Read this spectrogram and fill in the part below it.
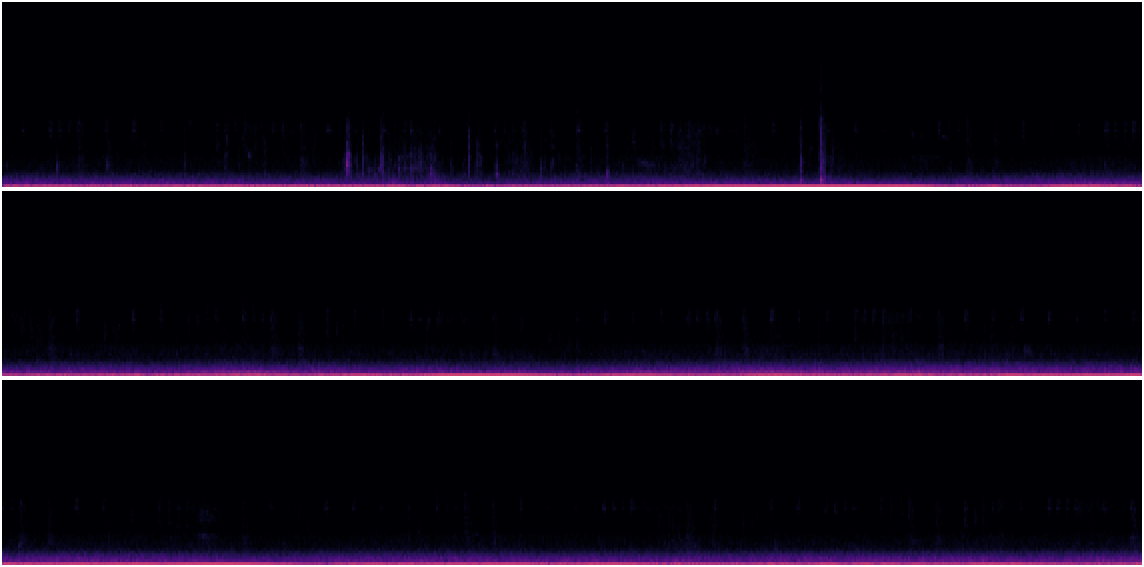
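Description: From inside a Dodge Scat Pack driving on a Chicago highway, a loud engine drones and rumbles in surging waves as it accelerates and eases off, over steady road and tire roar.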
